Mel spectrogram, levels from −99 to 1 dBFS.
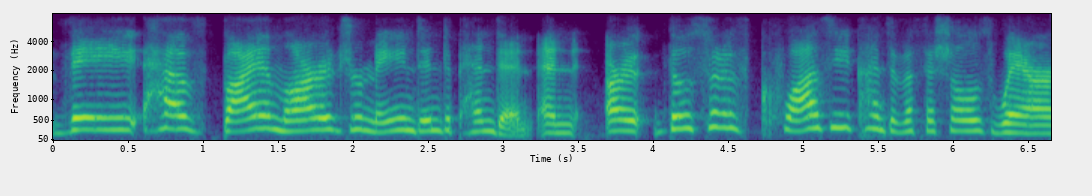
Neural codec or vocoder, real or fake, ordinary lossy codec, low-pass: vocoder, 22.05 kHz, 80 mel bands, WaveNeXt; fake; Opus, 16 kbps; 7.2 kHz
